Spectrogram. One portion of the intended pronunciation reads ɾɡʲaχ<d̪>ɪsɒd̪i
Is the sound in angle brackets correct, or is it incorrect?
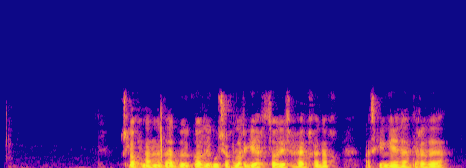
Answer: incorrect: t̪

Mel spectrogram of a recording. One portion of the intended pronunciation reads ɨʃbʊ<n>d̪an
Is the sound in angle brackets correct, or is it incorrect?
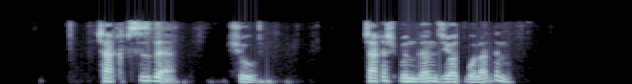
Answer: correct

